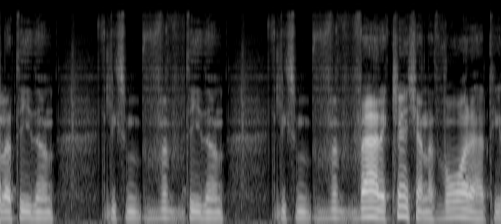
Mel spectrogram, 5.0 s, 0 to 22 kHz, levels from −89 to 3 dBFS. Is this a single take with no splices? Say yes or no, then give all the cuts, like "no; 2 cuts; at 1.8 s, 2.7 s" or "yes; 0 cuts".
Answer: no; 1 cut; at 1.8 s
